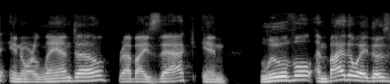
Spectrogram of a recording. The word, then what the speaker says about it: Louisville: not from the south any city that ends in VI ll e that's pronounced bull you could be in nashville Louisville that's that's how it's pronounced if you thought I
